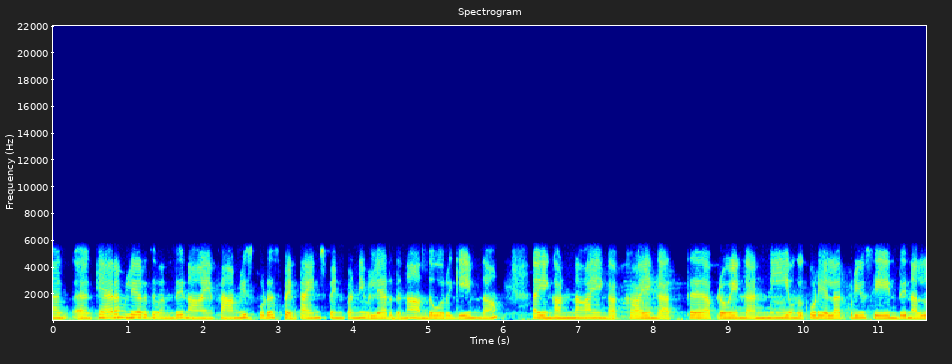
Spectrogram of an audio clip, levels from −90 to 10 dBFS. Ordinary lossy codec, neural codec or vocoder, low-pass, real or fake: Opus, 16 kbps; none; 5.4 kHz; real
